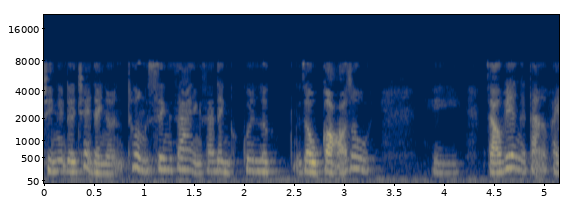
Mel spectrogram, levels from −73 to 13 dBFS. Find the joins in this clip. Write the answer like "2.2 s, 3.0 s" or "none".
none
